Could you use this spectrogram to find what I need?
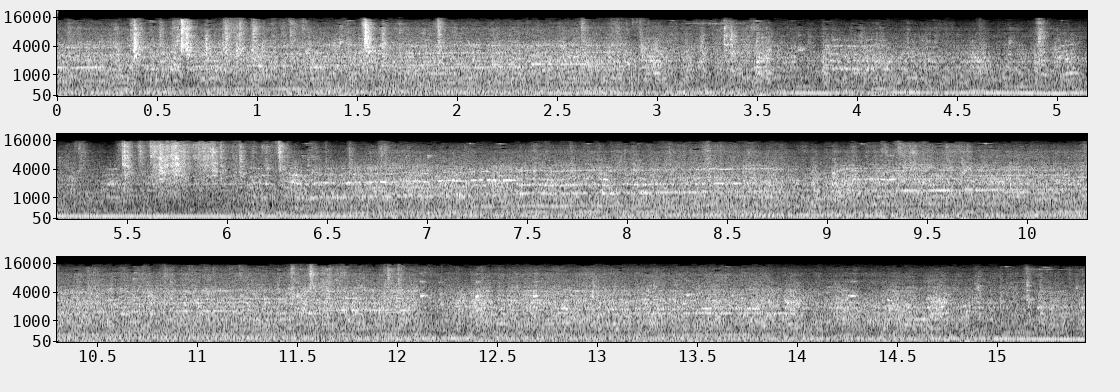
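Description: Gravel and stones clatter against the underside of the car.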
